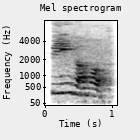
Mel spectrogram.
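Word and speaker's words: सिंहः: Here the 2 dots is called a visarg, that I have already explained in the Chitrapadani word, right? And it pronounced as ha. Shashakaha, Shrugalaha, Vanaraha, Sinhaha. It pronounced according to the last vowel, right?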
